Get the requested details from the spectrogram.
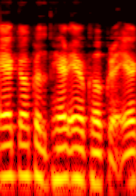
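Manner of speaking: rapid-fire, sped up. Asked to say it one more time, the speaker repeats the phrase three times faster. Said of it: "3 times faster".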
